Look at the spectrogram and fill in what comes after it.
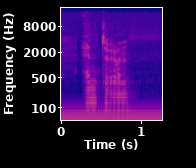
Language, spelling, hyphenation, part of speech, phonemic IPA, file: Dutch, enteren, en‧te‧ren, verb, /ˈɛn.tə.rə(n)/, Nl-enteren.ogg
- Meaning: to board, to capture and invade a ship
